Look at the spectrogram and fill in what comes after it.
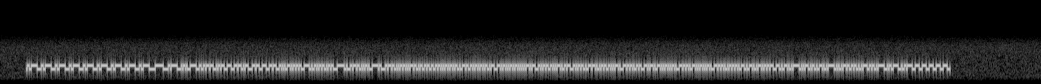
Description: NAVTEX (SITOR-B), 100 baud, 170 Hz shift, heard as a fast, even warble, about 800 Hz centre. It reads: ZCZC ZE28 FIRING EXERCISE 10 1000 UTC WITHIN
